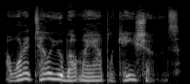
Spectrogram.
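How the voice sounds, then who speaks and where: A woman reading the part of an earnest, gentle middle-aged man who has just left the priesthood, speaking warmly and persuasively. The delivery is close and dry, with no room sound at all. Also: medium pitch, fast, breathy edge, dry recording, lightly acted. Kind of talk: audiobook character reading.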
